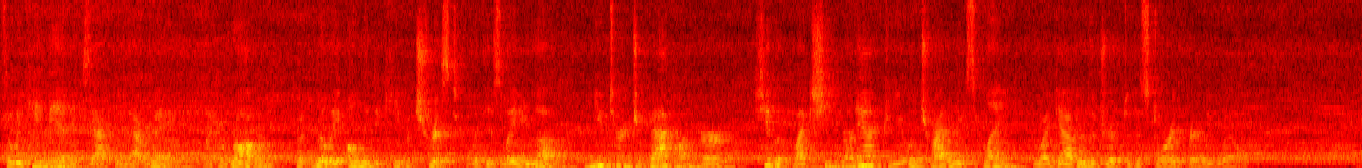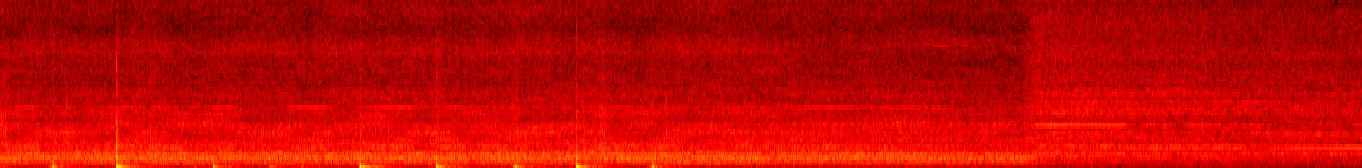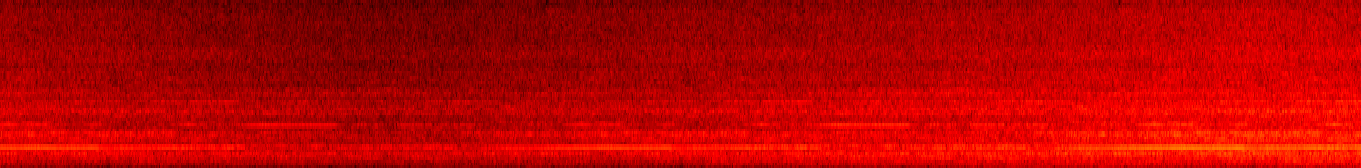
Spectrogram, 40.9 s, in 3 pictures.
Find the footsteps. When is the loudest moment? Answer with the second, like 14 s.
17 s.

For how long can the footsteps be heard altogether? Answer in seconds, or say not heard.
7 s.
